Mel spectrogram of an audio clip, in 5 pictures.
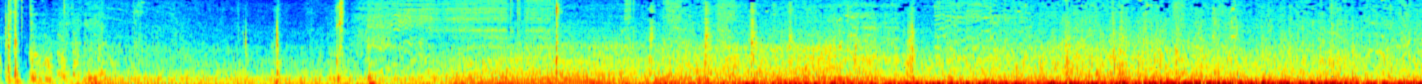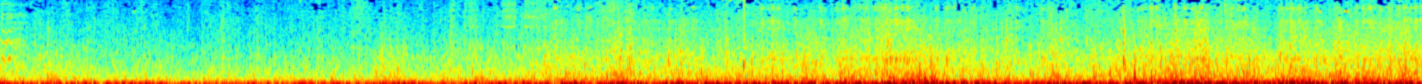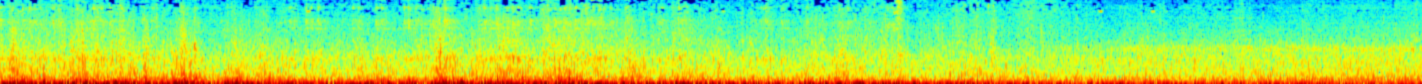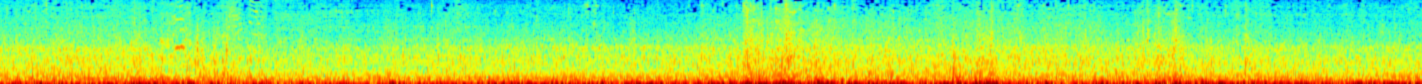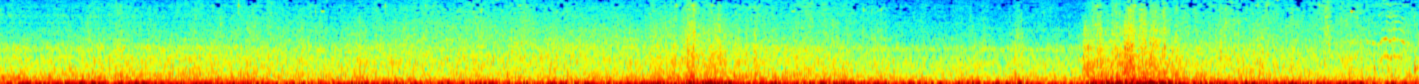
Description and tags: Car interior - key rattling, ignition, chair squeak, bouncing, rumble, rattling
bouncing, car, chair, ignition, interior, key, keys, rattling, rumble, squeak, vehicle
